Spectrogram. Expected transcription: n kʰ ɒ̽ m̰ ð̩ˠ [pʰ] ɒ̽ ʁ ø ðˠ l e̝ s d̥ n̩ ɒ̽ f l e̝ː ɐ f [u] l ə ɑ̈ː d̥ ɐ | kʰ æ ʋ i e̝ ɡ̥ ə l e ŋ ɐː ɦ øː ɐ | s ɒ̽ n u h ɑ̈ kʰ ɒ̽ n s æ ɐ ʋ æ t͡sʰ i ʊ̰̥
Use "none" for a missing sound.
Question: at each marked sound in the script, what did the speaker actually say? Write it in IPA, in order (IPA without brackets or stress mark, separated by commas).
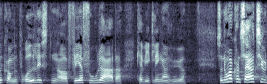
pʰ, uː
